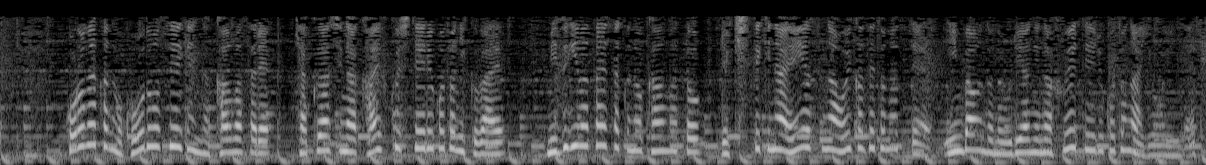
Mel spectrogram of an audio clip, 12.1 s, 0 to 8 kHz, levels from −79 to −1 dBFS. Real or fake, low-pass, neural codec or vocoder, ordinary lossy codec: real; 7.2 kHz; none; MP3, 24 kbps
